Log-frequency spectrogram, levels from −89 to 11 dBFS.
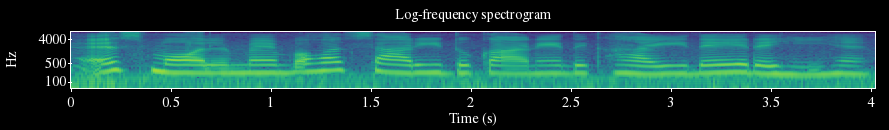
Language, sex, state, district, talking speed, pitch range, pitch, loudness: Hindi, female, Madhya Pradesh, Katni, 150 wpm, 210-225 Hz, 220 Hz, -13 LUFS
